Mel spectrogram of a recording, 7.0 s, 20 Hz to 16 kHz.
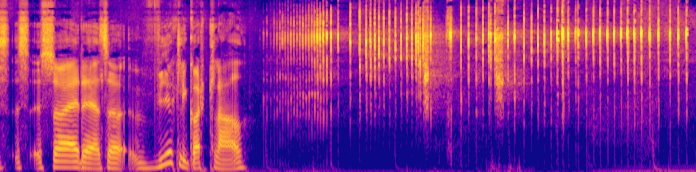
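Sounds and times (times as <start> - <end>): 
speech: 0.0 - 2.6
dolphin clicks: 2.7 - 6.9.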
